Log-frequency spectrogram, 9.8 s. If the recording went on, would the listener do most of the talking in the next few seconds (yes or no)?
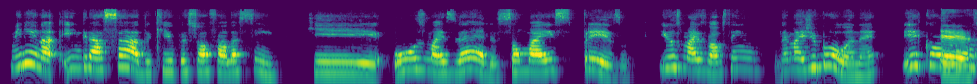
no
